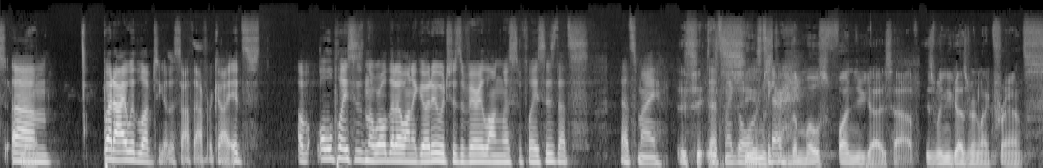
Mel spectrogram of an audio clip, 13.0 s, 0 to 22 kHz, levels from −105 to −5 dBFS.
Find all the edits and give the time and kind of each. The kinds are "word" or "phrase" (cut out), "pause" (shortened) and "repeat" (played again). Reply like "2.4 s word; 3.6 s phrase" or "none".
3.7 s word; 7.6 s pause; 8.3 s pause; 9.7 s word; 11.5 s pause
